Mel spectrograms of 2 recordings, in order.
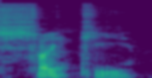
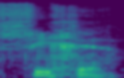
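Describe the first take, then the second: First: The word is pronounced the English way. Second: The word is pronounced the Greek way. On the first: "which we mispronounce as psyche, as in psychology" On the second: "The Greek word for soul is psyche"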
